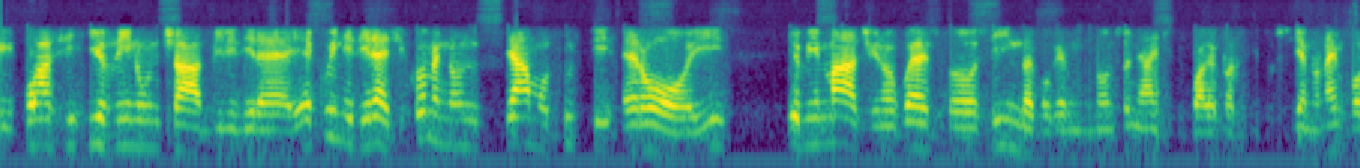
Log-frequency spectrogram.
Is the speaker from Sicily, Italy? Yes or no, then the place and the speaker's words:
yes; Catania, Sicily, Italy; moved away as an adult; now in Verona, Italy; io sono di origini catanese, sono nato a Catania, ho vissuto 27 anni a Catania, anche se ormai da 10 anni vivo a Verona.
